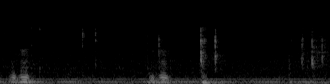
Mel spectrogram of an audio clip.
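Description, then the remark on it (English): Quiet, irregular clicking of computer keys and a mouse, a handful of short taps scattered across a few seconds over a low background hum. “I'm pointing and clicking in this hacking system.”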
